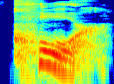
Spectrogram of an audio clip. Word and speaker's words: Corps: right here is pronounced Corps okay the Corps of Discovery the P is silent it is a word from the French language it derived from the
